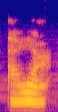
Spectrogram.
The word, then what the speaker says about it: hour: n hour the sky pun tulisannya adalah dia dimulai dengan speech tapi ketika kita membacanya menjadi our huruf hidup yang kita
